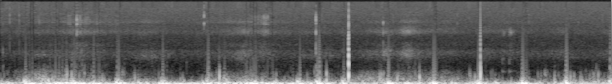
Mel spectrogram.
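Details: Standing adult's normal heart sounds, repeated low dull heartbeat thumps over low body and handling noise, recorded while standing.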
